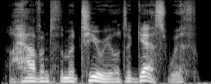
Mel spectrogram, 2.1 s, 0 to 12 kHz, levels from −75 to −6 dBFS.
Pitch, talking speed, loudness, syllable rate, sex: 120 Hz, 200 wpm, -17 LUFS, 5.4 syllables/s, male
